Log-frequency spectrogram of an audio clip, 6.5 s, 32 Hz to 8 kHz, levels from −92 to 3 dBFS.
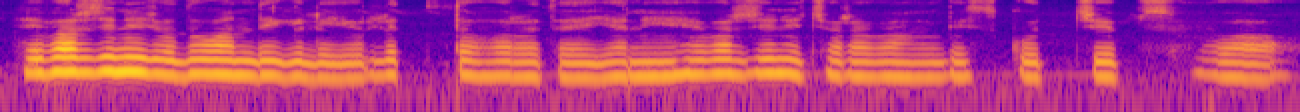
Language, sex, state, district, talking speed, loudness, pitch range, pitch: Chakma, female, Tripura, Unakoti, 120 wpm, -20 LUFS, 185-215 Hz, 195 Hz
